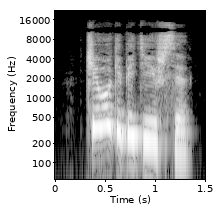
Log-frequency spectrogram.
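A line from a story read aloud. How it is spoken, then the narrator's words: Forgiving light laugh. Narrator (Russian): прощающе рассмеялся легко раненый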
